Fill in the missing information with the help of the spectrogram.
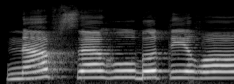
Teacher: गैन मोटा हर्फ है लिहाजा मोटा करते हुए खींचेंगे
